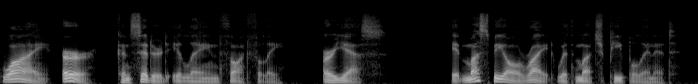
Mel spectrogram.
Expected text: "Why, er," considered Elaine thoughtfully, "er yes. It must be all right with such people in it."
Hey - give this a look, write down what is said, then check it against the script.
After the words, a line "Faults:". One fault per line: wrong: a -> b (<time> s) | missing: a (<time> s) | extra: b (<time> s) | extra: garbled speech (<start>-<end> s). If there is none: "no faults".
"Why, er," considered Elaine thoughtfully, "er yes. It must be all right with much people in it."
Faults:
wrong: such -> much (5.8 s)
